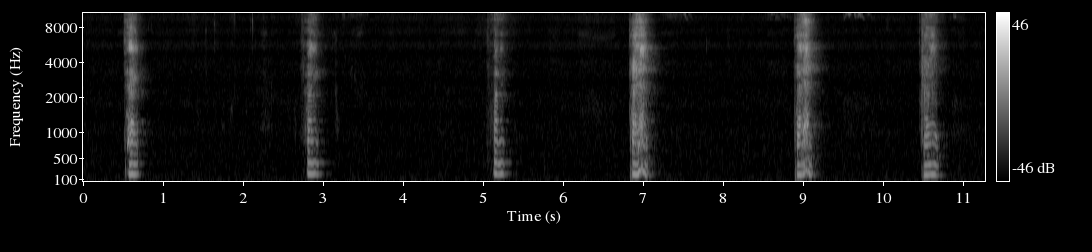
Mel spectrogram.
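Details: Pomeranian with kennel cough, vet-treated, recovered after three weeks of coughing: six harsh, honking coughs at regular intervals; kennel cough.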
